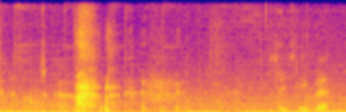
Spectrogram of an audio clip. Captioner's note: laughs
